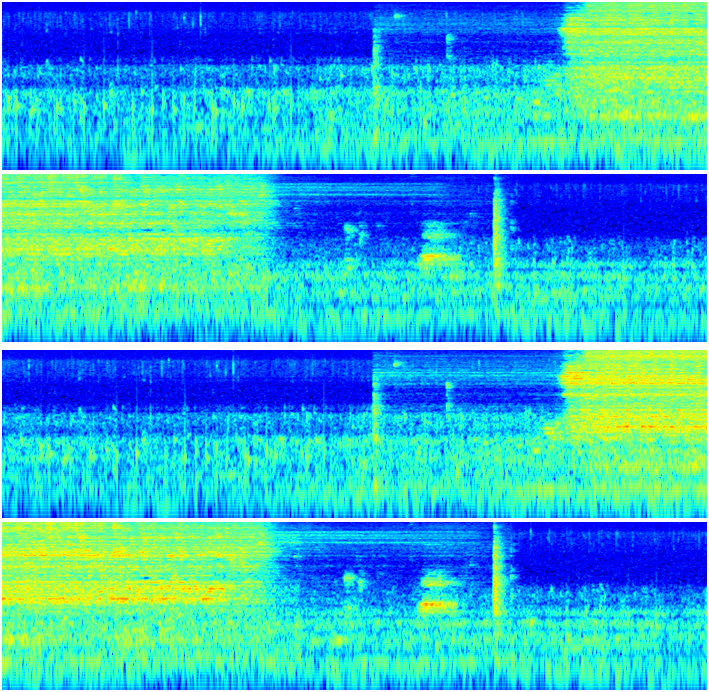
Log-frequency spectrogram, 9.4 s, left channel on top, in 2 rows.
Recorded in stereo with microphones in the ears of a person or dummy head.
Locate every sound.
2.5 s a running tap: 25° right (ahead or behind), 1.4 m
